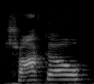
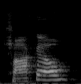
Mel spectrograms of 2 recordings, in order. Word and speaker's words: Chaokoh: I'm, I don't know how you pronounce it, but I think it's pronounced Chaokoh Coconut Milk. It's C H A O K O H. Chaokoh it's Chaokoh coconut milk, Jamie.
